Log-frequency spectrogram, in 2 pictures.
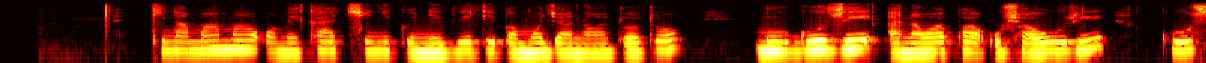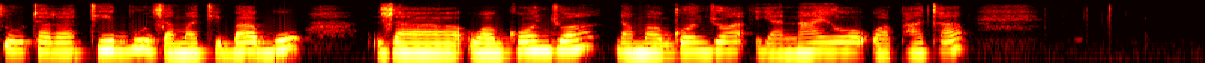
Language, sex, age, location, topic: Swahili, female, 18-24, Nairobi, health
